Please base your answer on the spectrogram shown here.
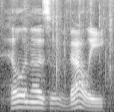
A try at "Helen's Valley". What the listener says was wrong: You said Helena. added Whole bunch of other letters to there. It's Helen's Valley. It's Helen's. Helens. Helen's.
